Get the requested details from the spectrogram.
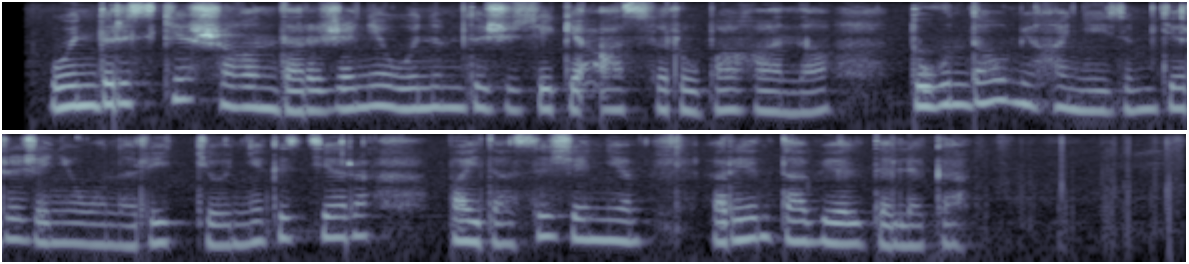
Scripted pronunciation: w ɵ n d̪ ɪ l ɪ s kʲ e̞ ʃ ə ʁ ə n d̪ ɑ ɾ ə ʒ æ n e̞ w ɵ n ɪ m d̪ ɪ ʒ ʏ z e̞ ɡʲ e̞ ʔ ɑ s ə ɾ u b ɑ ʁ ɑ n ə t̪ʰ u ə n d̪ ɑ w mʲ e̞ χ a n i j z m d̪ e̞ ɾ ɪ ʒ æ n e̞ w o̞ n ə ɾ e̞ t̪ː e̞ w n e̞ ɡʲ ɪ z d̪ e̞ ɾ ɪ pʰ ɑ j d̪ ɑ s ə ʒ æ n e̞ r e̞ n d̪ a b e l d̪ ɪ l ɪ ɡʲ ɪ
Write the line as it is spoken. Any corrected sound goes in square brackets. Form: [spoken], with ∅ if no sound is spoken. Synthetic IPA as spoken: w ɵ n d̪ ɪ [ɾ] ɪ s kʲ e̞ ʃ ə ʁ ə n d̪ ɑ ɾ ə ʒ æ n e̞ w ɵ n ɪ m d̪ ɪ ʒ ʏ z e̞ ɡʲ e̞ ʔ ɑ s ə ɾ u b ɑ ʁ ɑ n ə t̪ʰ u ə n d̪ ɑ w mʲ e̞ χ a n i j z m d̪ e̞ ɾ ɪ ʒ æ n e̞ w o̞ n ə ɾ e̞ t̪ː e̞ w n e̞ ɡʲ ɪ z d̪ e̞ ɾ ɪ pʰ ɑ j d̪ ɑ s ə ʒ æ n e̞ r e̞ n [t̪] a b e l d̪ ɪ l ɪ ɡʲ ɪ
